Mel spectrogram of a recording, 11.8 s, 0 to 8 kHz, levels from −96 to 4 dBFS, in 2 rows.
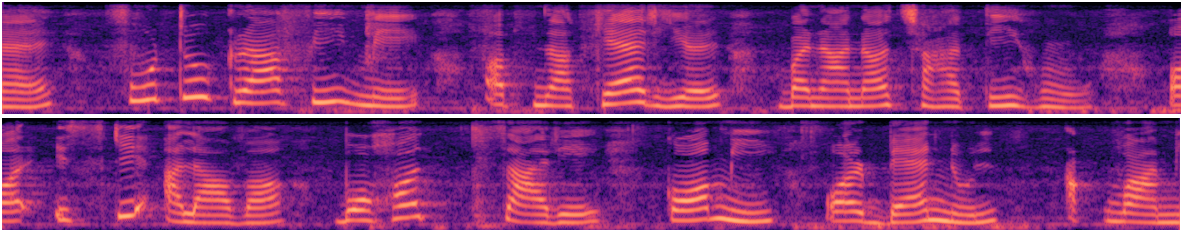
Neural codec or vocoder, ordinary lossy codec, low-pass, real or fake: none; none; 7.2 kHz; real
